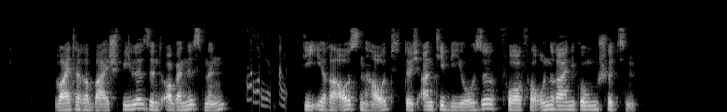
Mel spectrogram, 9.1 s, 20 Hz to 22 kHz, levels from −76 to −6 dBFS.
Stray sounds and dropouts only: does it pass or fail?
fail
